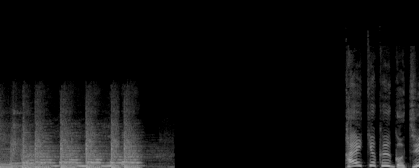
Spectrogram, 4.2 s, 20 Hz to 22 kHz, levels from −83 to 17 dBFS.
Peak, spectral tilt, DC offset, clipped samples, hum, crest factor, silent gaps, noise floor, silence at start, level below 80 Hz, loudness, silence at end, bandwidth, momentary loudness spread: -12 dBFS; -5 dB/octave; under 0.1%; under 0.1%; none; 18 dB; none; under -90 dBFS; 0 s; -44 dBFS; -27 LUFS; 0 s; 16 kHz; 7 LU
